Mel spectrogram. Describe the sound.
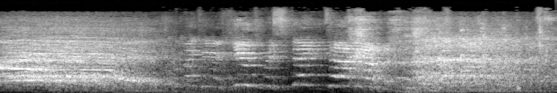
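A live audience cheers loudly for several seconds, a dense wash of shouts and whoops with a few individual voices poking out, dipping briefly midway before swelling again.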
